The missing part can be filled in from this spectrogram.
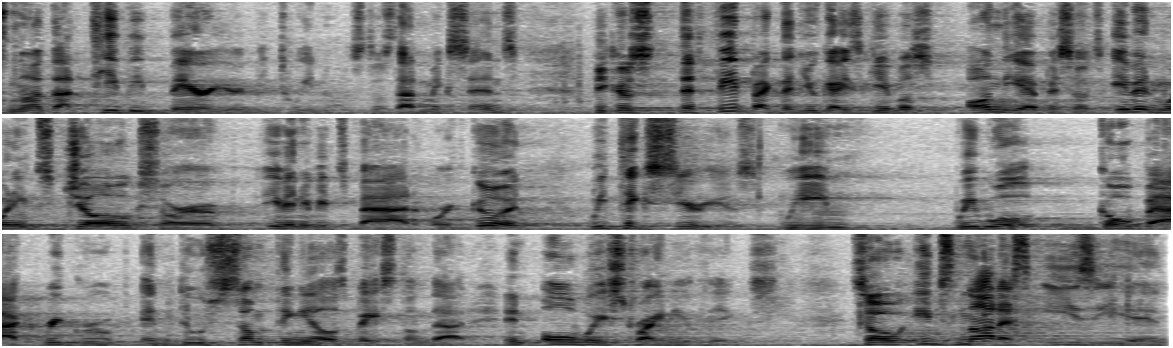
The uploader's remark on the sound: We hosted a live event, podcast, and Q&amp;A session with a small group of pro subscribers. We hosted a live event, podcast, and Q&A session with a small group of pro subscribers.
